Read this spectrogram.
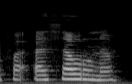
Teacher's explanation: را ساکن ہے، اس سے پہلے سا جو ہے وہ زبر ہے، ٹھیک ہے، تو را ہیوی پڑھی جائے گی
